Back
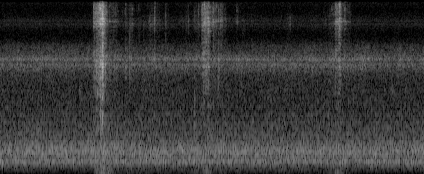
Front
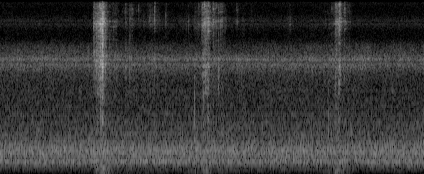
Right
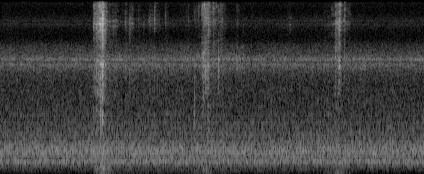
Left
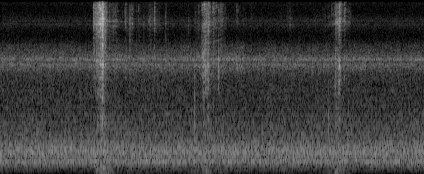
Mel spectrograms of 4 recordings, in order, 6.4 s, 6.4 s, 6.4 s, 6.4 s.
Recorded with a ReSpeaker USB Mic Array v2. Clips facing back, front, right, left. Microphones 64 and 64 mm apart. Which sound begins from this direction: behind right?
Keys jangling, at 1.4 s.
